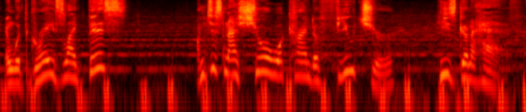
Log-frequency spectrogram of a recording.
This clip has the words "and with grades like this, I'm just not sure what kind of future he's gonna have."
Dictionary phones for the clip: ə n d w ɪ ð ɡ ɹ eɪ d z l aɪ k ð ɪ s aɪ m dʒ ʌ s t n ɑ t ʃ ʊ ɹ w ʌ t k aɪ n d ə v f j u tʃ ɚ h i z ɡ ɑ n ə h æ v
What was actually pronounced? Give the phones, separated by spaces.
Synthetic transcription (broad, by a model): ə n w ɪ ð ɡ ɹ eɪ d z l aɪ k ð ɪ s aɪ m dʒ ʌ s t n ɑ t ʃ ʊ ɹ w ʌ t k aɪ n d ə v f j u tʃ ɚ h i z ɡ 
